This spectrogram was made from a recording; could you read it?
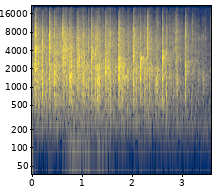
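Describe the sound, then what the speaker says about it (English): Applause from a summit audience, with individual claps distinct at first, then thinning and fading out as the clapping winds down. "so let's give Hamza one more big round of applause"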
